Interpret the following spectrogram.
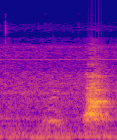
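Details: Dog, in a home with several dogs, gives a single short, sharp bark near the end of a quiet stretch.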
